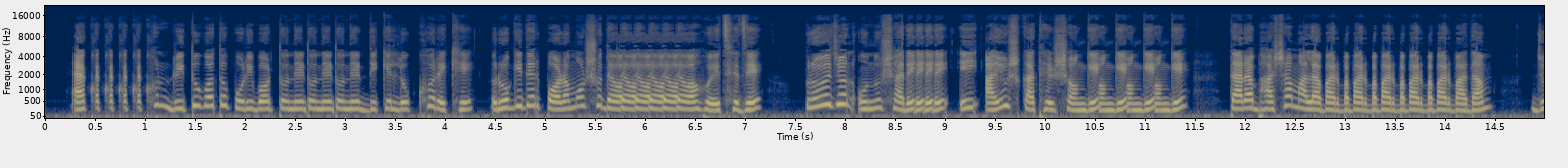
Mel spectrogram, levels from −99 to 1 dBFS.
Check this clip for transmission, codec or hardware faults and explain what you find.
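The speech has a clear transmission fault: repeated frames, in six places, at 0.47–1.03 s, 2.56–3.12 s, 5.72–6.41 s, 8.64–8.92 s, 10.50–11.34 s and 12.96–14.08 s. A short run of compressed frames got delivered more than once, so the decoder plays the same slice again. Here the repeated block is about 139 ms in the first and third stretches, 93 ms at 8.64 s and 279 ms in the others, looped two to five extra times, so you hear a rhythmic stutter and the audio runs long by that amount.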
